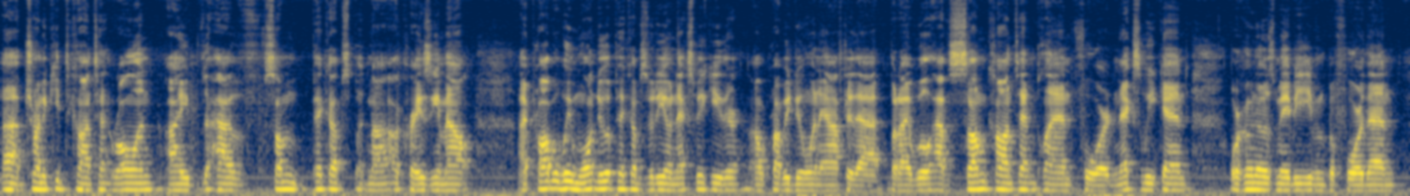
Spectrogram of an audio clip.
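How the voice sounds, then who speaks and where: A medium-pitched man with an American accent and monotone, flat intonation, amid noticeable background noise. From Florida. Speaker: gaming and sports YouTuber. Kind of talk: casual vlog talk to camera. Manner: fast; halting, repeats words.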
